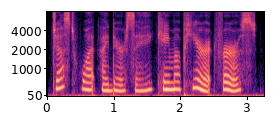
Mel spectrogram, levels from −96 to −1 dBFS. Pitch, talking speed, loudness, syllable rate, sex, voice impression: 245 Hz, 185 wpm, -16 LUFS, 3.7 syllables/s, female, feminine, young, slightly relaxed, powerful, bright, soft, cute, calm, friendly, reassuring, slightly lively, kind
